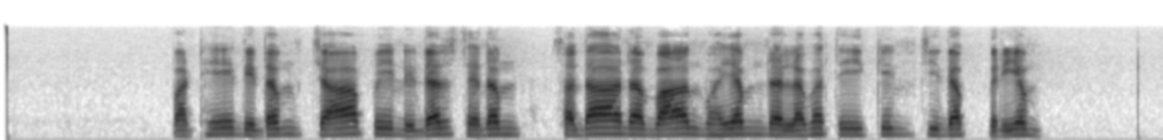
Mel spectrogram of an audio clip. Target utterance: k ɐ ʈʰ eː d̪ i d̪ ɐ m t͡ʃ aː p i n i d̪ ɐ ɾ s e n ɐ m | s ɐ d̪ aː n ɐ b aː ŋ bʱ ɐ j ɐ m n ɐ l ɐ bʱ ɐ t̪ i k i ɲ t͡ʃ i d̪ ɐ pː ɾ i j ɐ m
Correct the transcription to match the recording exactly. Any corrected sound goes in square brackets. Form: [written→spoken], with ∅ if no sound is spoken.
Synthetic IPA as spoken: [k→p] ɐ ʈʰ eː d̪ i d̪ ɐ m t͡ʃ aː p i n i d̪ ɐ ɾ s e n ɐ m | s ɐ d̪ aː n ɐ b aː ŋ bʱ ɐ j ɐ m n ɐ l ɐ bʱ ɐ t̪ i k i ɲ t͡ʃ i d̪ ɐ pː ɾ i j ɐ m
